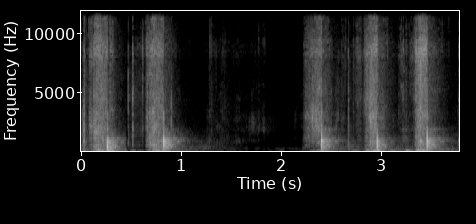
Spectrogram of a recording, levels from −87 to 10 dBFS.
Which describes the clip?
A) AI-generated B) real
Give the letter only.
B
